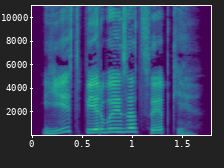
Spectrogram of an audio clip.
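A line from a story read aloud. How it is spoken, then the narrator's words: Joyful singsong. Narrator (Russian): Радостно пропел Джереми и осекся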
